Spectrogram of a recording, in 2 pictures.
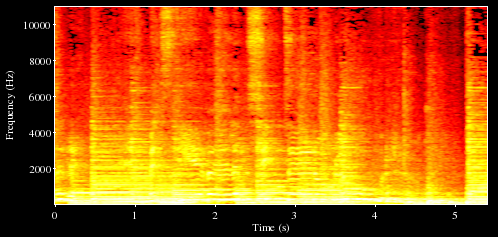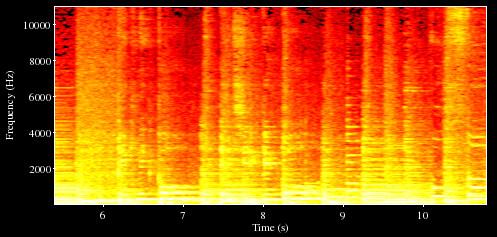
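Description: A woman singing lead with a live band: electric guitar, electric bass and a drum kit playing a steady beat behind her.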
